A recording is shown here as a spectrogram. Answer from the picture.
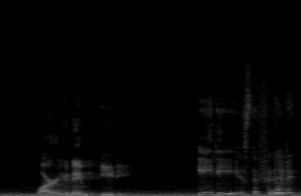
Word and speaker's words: EDI: is a jar why are you named edie edie is the phonetic pronunciation of ed that is an acronym for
